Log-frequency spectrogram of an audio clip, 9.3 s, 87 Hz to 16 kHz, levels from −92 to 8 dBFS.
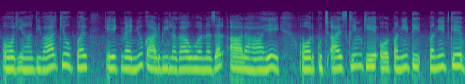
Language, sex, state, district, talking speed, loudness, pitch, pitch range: Hindi, female, Rajasthan, Jaipur, 155 wpm, -13 LUFS, 230 Hz, 220-250 Hz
